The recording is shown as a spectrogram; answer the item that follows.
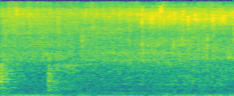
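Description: Eggs frying in a pan for avocado shakshouka, giving a steady, close, even sizzle with light crackle throughout and no talking.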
